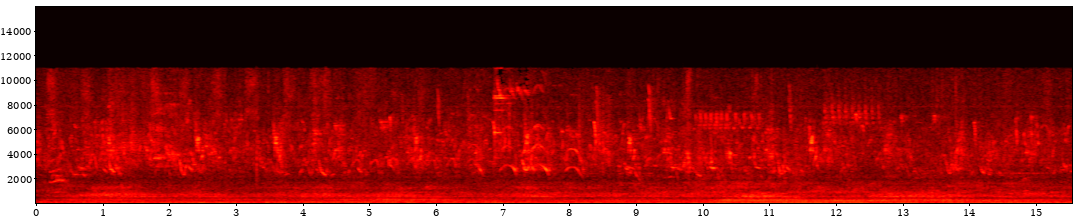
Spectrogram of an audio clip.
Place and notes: CILAOS centre - 20181101 0827-CILAOS ambiance sonore du au tourisme
Le problème c'est que c'est intermittent durant 5 à 7h de temps tout de même, plutôt que regroupé durant une tranche horaire limitée: attendre que ça passe signifie renoncer à la matinée entière et le calme durable ne revient jamais vraiment avant qu'il fasse couvert.
Cette ambiance sonore provoque un cumul de dégâts sur la nature et la société:
1: ça empêche les oiseaux endémiques de communiquer et défendre convenablement leur territoire en forêt face à une concurrence, en particulier avec le merle-maurice mieux adapté qu'eux au bruit: cet avantage ainsi donné au merle-maurice aide encore un peu plus les plantes envahissantes qui mettent en danger la forêt primaire.
2: ça induit un tourisme agressif et saccageur qui se ressent au sentier botanique. En présence d'un tel vacarme personne n'a idée de calmer des enfants qui crient ou d'écouter les oiseaux: le matin les familles avec enfants font beaucoup plus de dégâts car la nature n'est qu'un défouloir et rien d'autre.
1 November 2018, ~08:00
